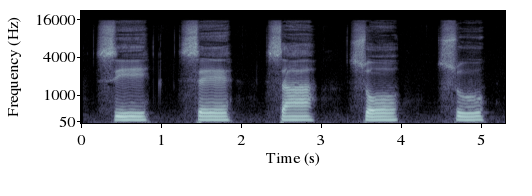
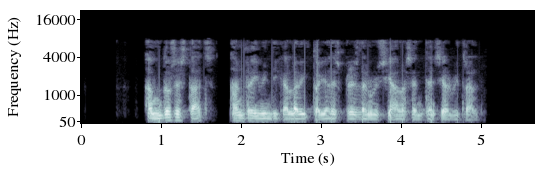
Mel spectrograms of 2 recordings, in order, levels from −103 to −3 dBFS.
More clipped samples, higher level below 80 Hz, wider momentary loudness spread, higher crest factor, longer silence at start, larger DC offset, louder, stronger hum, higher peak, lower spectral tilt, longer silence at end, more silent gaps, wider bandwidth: neither; second, -60 dBFS vs -46 dBFS; first, 13 LU vs 7 LU; about the same, 16 dB vs 18 dB; second, 0.2 s vs 0.8 s; neither; second, -29 LUFS vs -19 LUFS; neither; second, -14 dBFS vs -2 dBFS; second, -5 dB/octave vs -7 dB/octave; second, 0.25 s vs 0.7 s; second, none vs 1.72-1.85 s; first, 15.5 kHz vs 7.8 kHz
